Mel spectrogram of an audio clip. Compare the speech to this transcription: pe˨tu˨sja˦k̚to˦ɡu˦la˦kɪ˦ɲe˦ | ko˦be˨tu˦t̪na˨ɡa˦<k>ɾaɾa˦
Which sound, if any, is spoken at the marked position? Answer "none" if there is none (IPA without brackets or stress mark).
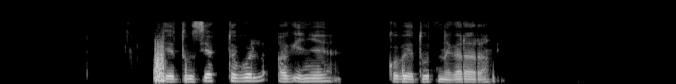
none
